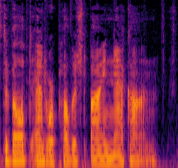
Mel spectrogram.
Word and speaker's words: Nacon: On the PS4, it has a PS5 upgrade available, and is developed and or published by Nacon. Or Nacon. It is spelled like bacon, I guess.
